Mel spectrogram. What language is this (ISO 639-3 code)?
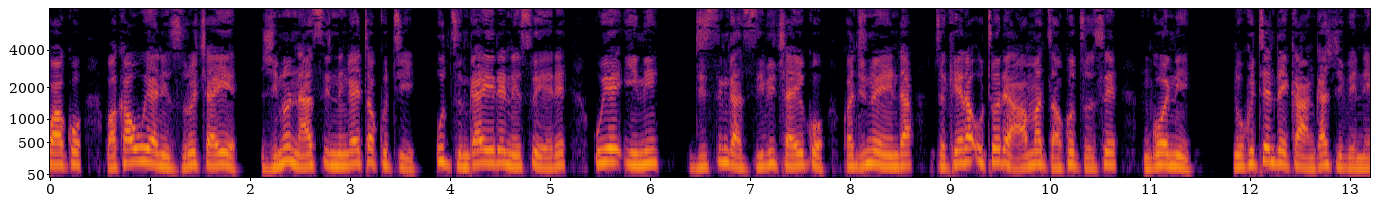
sna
